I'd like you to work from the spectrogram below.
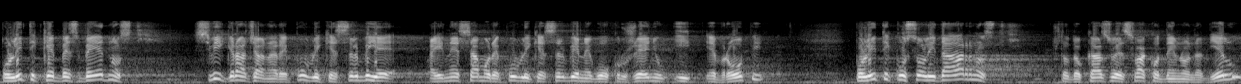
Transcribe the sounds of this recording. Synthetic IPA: po̞lit̪ike̞be̞zbe̞ːd̪no̞st̪i̥ | sʋiɦɡɾad͡ʑaːnaɾe̞publike̞sr̩bije̞aine̞samo̞ɾe̞publike̞sr̩bije̞ne̞ɡookɾuʒe̞ːɲuieʋɾo̞ːpi | po̞lit̪ikuso̞lid̪aːɾno̞st̪i̥ | ʃt̪o̞d̪o̞kazuje̞sʋako̞d̪ne̞ːʋnona̰d̪je̞lu

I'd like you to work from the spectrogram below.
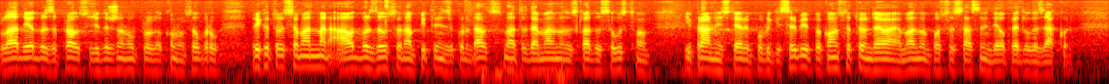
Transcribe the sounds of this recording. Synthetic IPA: lˠaːd̪aio̞d̪bo̞ɾzapɾaʋosud͡ʑeid̪rʒaːʋnoupɾaolokaːlˠnoszaupɾaʋopɾixʋat̪ilosuamand̪maːna̰o̞d̪bo̞ɾzaust̪aʋnapiːt̪aɲezakonod̪aːʋt̪asmaːt̪ɾad̪ajemand̪maːnusklˠad̪usaust̪aʋo̞mipɾaːʋnimsi̥st̪emɾe̞publikesrbijepako̞nst̪at̪ujemd̪aeoajamand̪maːnpo̞st̪ojosaːst̪aʋnid̪eopɾeːd̪lo̞ɡazaːko̞na

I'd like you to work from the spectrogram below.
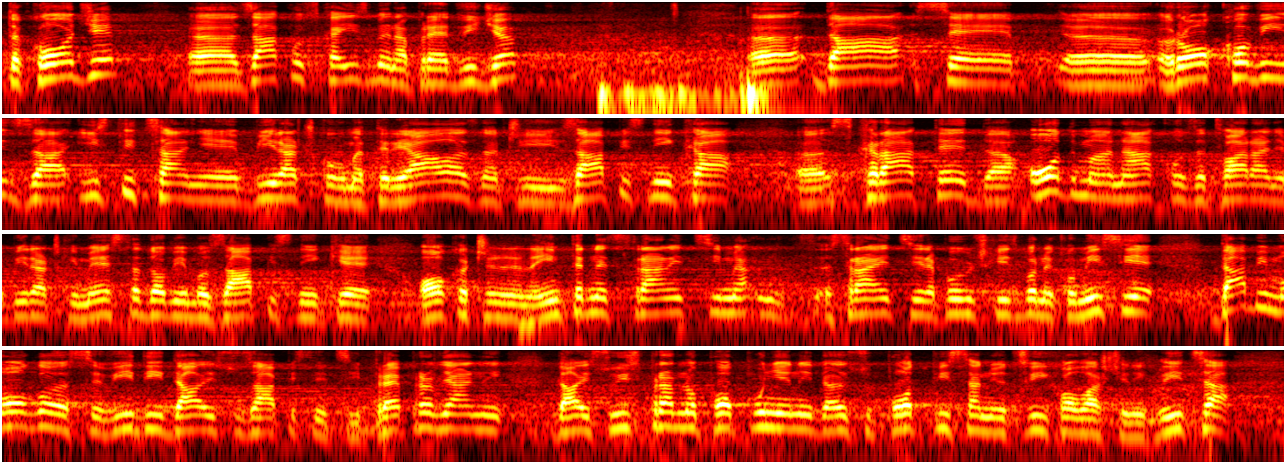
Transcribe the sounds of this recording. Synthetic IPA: t̪ako̞ːd͡ʑe̞ | zaːko̞nskaizmʲje̞napɾe̞d̪ʋid͡ʑa | d̪ase̞ | ɾo̞ko̞ʋizaʔist̪it̪saɲe̞biɾaːt͡ʃko̞ɡmat̪e̞ɾiaːlˠaznaːt͡ʃizaːpisnika | skɾat̪ed̪aʔo̞d̪manaːko̞nzat̪ʋaːɾaɲabiɾaːt͡ʃkixmje̞ːst̪ad̪o̞bije̞mo̞zaːpisnike̞ | o̞kat͡ʃe̞nenaint̪e̞ɾne̞t̪st̪ɾaniist̪ɾanit̪siɾe̞publit͡ʃke̞izbo̞ɾne̞ko̞misije̞ | d̪abimo̞ɡlod̪ase̞ʋid̪id̪alisuzaːpi̥snit̪sipɾe̞pɾaʋʎani | d̪alisuispɾaːʋno̞po̞puɲe̞nid̪alisupo̞t̪̚piːsanio̞d̪sʋiːxo̞ʋlaːʃɲe̞nixliːt̪saː

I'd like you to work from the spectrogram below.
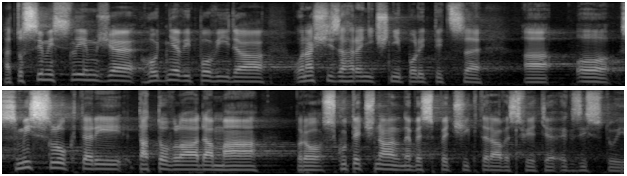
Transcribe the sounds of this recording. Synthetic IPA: ʔat̪o̞sɪmɪsliːmʒɛɦo̞dɲɛvɪpo̞viːdaːʔo̞naʃizaɦɾaɲɪt͡ʃɲiːpo̞lɪt̪ɪt͡sɛ | ʔaʔosmɪslukt̪ɛɾiːt̪at̪o̞vlaːdamaːpɾo̞skut̪ɛt͡ʃnaːnɛbɛspɛt͡ʃiːkt̪ɛɾaːvɛsvjɛcɛʔɛɡzɪst̪uji

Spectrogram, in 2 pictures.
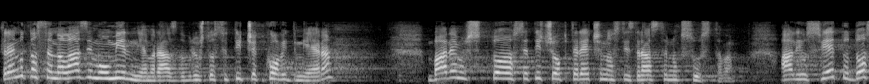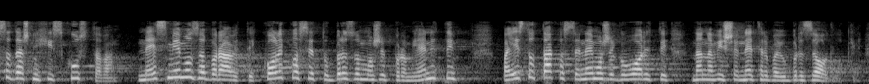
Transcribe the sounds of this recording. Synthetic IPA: t̪ɾe̞nut̪no̞se̞nalˠazimo̞umiɾnije̞mɾazd̪o̞bʎuʃt̪o̞se̞t̪iːt͡ʃeko̞ʋid̪mjeːɾa | baɾe̞mʃt̪o̞se̞t̪iːt͡ʃeopt̪e̞ɾe̞t͡ʃeno̞st̪izd̪ɾaʋst̪ʋe̞noɡsuːst̪aʋa̰ | aliusʋje̞ːt̪ud̪o̞sad̪aʃɲixiskuːst̪aʋa | ne̞smije̞mo̞zabo̞ɾaːʋit̪iko̞liko̞set̪obr̩zo̞mo̞ʒepɾo̞mjeːnit̪i | paist̪o̞t̪ako̞se̞ne̞mo̞ʒe̞ɡo̞ʋo̞ɾit̪id̪anamʋiʃene̞t̪ɾebajubr̩ze̞o̞d̪lukʰe

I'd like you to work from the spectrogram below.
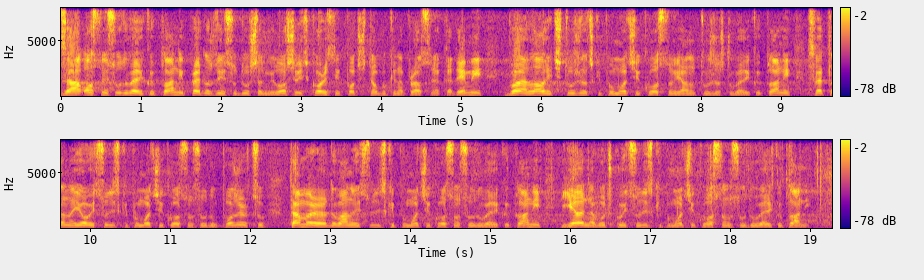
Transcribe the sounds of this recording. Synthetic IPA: zao̞snoʋnisuːd̪uʋe̞liko̞jplˠaːnipɾe̞d̪lˠoʒd̪enisud̪uʃanmilˠo̞ːʃe̞ʋit͡ɕko̞ɾisnik̚po̞t͡ʃe̥t̪neoblukenapɾaosud̪nojakad̪emiji | bo̞janlˠalit͡ɕt̪uʒilˠat͡ʃkipomot͡ɕɲikuo̞snoʋnojaːʋnomt̪uʒilˠaʃt̪uuʋe̞liko̞jplˠaːni | sʋe̞t̪lˠanaio̞ʋisud̪ijskipo̞mot͡ɕɲikuosnoomsuːd̪uupo̞ʒeʋt̪su | t̪amoɾaɾad̪oʋaːno̞ʋit͡ɕsud̪ijskipo̞mo̞t͡ɕɲikuosnoomsuːd̪uːʋeliko̞jplˠaːni | jele̞naʋut͡ʃkoʋit͡ɕsuːd̪ijskipomo̞t͡ɕɲikuo̞snoʋomsuːd̪uʋe̞likojplˠaːnḭ

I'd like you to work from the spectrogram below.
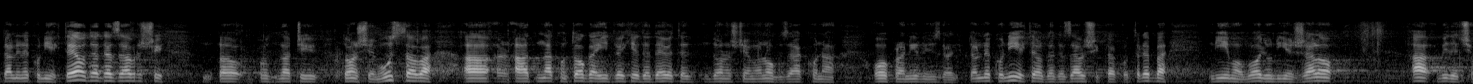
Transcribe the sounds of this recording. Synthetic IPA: d̪̥aline̞ko̞nije̞xt̪eo̞d̪aɡazaʋr̩ʃi | znaːt͡ʃi | d̪̥o̞noʃɲemuːst̪aʋaaanaːko̞nt̪o̞ɡaid̪ʋeːxiʎad̪e̞d̪e̞ʋet̪e̞d̪o̞noʃɲemo̞no̞ɡzaːko̞na | oplˠaniːɾaɲuizɡɾaːd̪ɲid̪aline̞ko̞nije̞xt̪eo̞d̪aɡazaʋr̩ʃikako̞t̪ɾe̞ba | niimaʋo̞ʎunije̞ʒe̞leo̞ | aʋid̪jet͡ɕe

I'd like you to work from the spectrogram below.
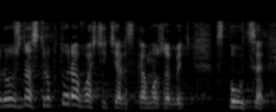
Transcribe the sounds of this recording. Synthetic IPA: ɾuʐnast̪ɾukt̪uɾavwaɕt͡ɕit͡ɕɛlskamɔʐɛbɘt͡ɕfspuwt̪sɛ

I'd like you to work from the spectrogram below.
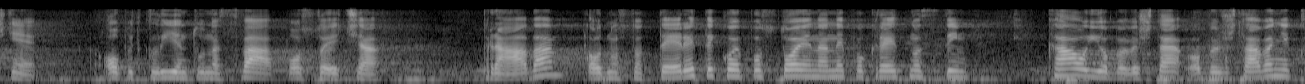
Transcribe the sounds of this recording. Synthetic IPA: ɲe | o̞pet̪klijent̪unasʋapo̞st̪o̞jet͡ɕa | pɾaːʋao̞d̪nosno̞t̪e̞ɾet̪e̞ko̞je̞po̞st̪o̞je̞nane̞po̞kɾe̞t̪no̞st̪i | kao̞iobtaobeʃt̪aːʋaɲe

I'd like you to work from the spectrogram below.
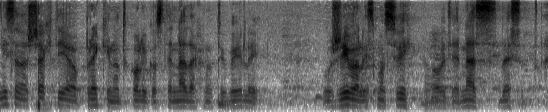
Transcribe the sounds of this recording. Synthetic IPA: niːsamʋast͡ʃakxt̪ijeopɾekinut̪kolikost̪enad̪axnut̪ibiːli | uʒiːʋalismosʋioːd̪ʲenasd̪eset̪

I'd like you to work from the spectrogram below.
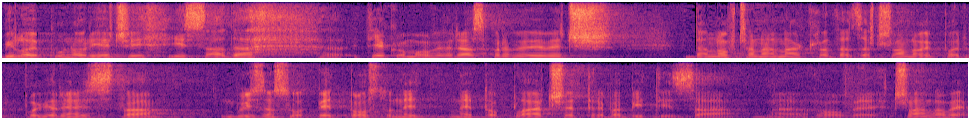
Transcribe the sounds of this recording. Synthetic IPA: biːlo̞je̞puno̞ɾjeːt͡ʃiːsad̪a | t̪je̞ːko̞mo̞ʋe̞ɾaːspɾaʋejʋe̞t͡ʃ | d̪ano̞ft͡ʃananakɾad̪azat͡ʃlˠano̞ʋe̞po̞ʋjeɾenst̪ʋa | uiznosuod̪̚pe̞ːt̪̚pɾo̞st̪onnet̪oplˠaːt͡ʃet̪ɾe̞babit̪iza | o̞ʋet͡ʃlano̞ʋe̞

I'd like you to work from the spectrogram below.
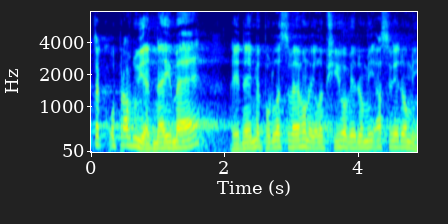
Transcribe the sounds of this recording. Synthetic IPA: t̪akʔo̞pɾavdujɛdnɛjmɛ | jɛdnɛjmɛpodlɛsvɛːɦo̞nɛjlɛpʃiːɦo̞vjɛdo̞miːʔasvjɛdo̞mḭː

